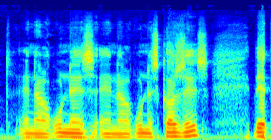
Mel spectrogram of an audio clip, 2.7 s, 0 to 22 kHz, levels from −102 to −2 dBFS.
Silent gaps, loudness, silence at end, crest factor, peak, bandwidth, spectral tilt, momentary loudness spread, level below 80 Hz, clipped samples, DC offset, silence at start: none; -27 LUFS; 0 s; 12 dB; -14 dBFS; 13.5 kHz; -6 dB/octave; 7 LU; -46 dBFS; under 0.1%; under 0.1%; 0.05 s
